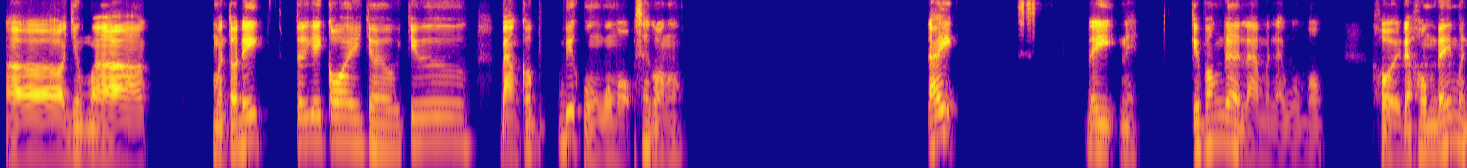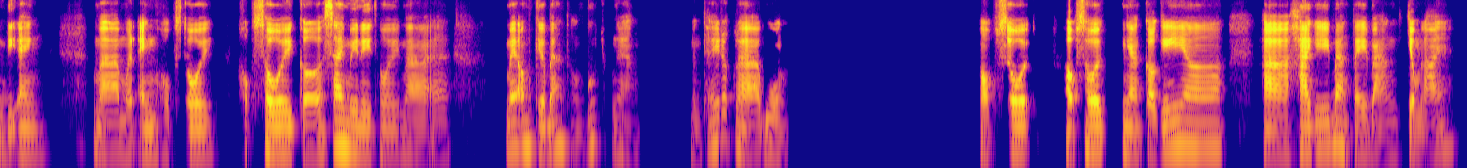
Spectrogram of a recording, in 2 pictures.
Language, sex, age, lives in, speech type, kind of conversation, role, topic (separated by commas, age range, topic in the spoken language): Vietnamese, male, 18-19, Vietnam, conversation, unstructured, none, Bạn sẽ làm gì nếu bất ngờ nhận được một khoản tiền lớn?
